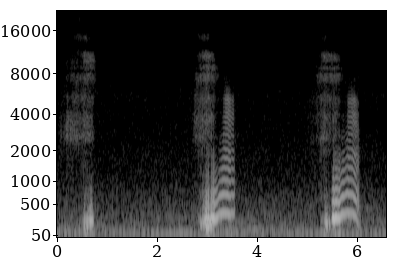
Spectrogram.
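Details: A sleeping female cat snores softly, each breath a brief snort ending in a high squeaky whistle.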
